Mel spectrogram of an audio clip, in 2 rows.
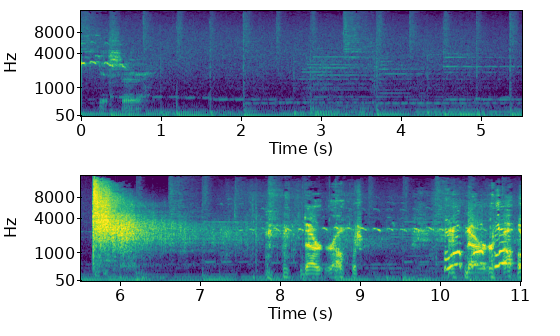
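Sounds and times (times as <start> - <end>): rifle shot: 5.6 - 7.2.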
